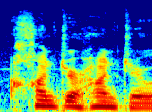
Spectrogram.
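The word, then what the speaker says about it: Hunter × Hunter: And you had recommended to watch Hunter Hunter, which I'm assuming is how you pronounce it. Like, you don't say the X.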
